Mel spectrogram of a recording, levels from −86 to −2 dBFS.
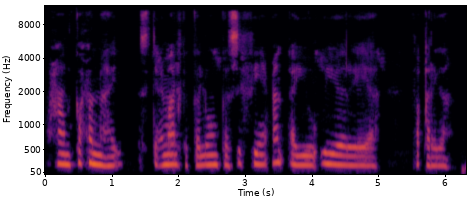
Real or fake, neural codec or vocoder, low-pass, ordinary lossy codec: real; none; 10.8 kHz; AAC, 32 kbps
